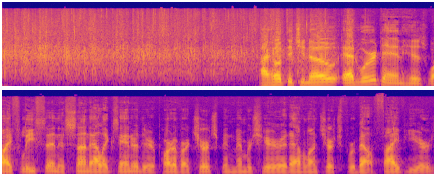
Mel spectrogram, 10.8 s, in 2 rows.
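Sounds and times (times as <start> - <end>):
church congregation applauding to welcome a member: 0.0 - 4.8
speech: 3.2 - 10.7.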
